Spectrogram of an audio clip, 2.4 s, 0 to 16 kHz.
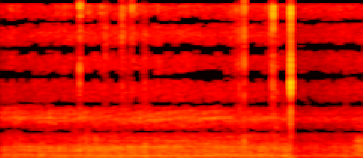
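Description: Steady radio static from a 1941 Howard 435A receiver tuned between stations, played through an amplifier speaker.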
